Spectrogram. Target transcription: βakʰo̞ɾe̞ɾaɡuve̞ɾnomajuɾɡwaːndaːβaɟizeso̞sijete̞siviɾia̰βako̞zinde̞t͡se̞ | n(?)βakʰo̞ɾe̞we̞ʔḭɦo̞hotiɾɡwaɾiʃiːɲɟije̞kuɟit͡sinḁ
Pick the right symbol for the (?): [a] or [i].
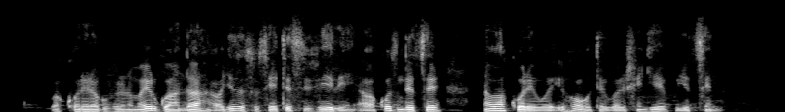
a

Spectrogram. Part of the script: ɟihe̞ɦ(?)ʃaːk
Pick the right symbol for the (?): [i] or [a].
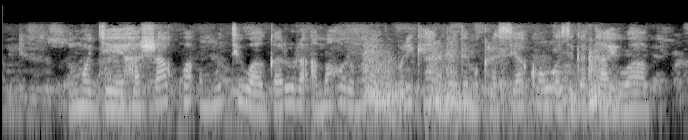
a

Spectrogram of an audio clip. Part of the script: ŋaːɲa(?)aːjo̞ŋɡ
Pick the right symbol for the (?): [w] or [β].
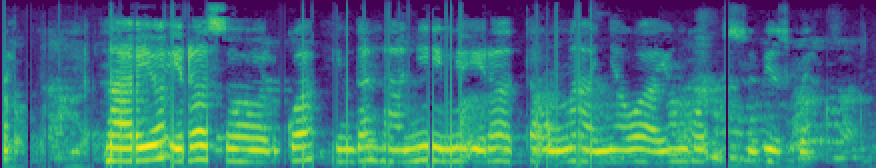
w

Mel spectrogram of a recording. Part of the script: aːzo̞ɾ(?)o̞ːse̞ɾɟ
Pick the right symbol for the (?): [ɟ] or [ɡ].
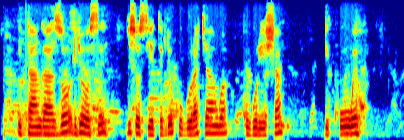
ɟ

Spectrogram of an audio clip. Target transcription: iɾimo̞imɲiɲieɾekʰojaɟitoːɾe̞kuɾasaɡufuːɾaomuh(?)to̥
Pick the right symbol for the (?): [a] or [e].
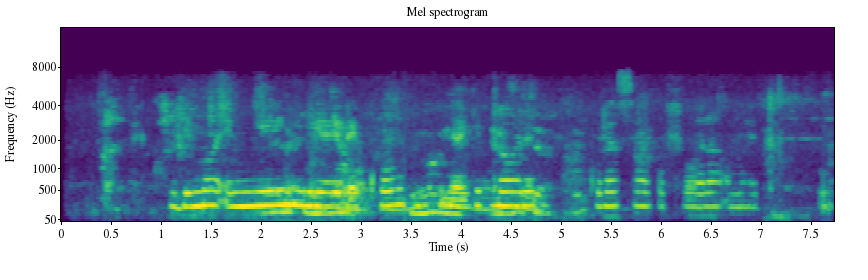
e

